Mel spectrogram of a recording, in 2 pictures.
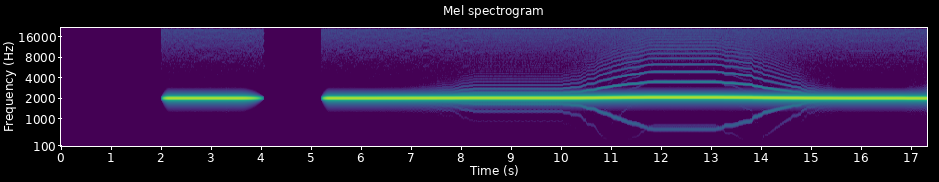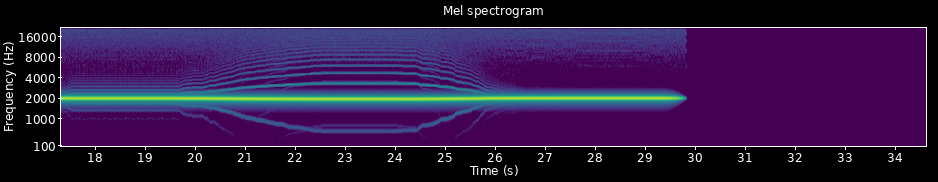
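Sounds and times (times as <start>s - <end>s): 
2kHz sine tone repitched plus or minus 50 cents: 2.0s - 4.1s, 5.2s - 29.9s.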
